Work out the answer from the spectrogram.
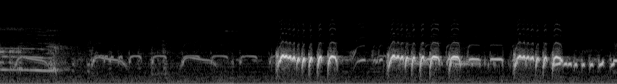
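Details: Zebra dove of local stock in full voice, 'khong crewet' song calling its companions: soft hooked coos at first, then three emphatic bursts of quick stuttering coo notes about a second apart, trailing into lighter notes.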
